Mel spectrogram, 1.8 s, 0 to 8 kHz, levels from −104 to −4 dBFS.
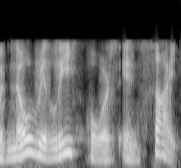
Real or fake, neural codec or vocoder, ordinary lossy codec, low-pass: fake; codec, 16 kHz, 4.8 kbps, FACodec; AAC, 16 kbps; 7.2 kHz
